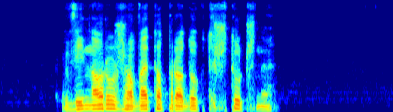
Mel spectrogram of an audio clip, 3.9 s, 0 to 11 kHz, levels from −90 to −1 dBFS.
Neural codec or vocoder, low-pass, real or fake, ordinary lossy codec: none; 9.9 kHz; real; Opus, 24 kbps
